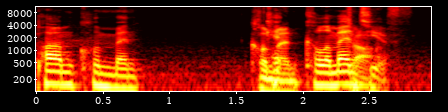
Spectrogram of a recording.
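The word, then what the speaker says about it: Pom Klementieff: Pom Clementief.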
